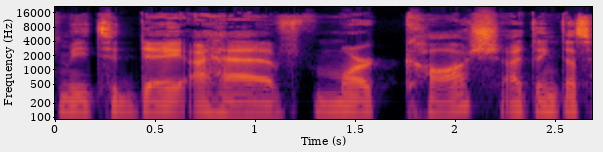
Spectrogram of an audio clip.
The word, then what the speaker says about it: Koch: With me today, I have Mark Koch. I think that's how you pronounce it, right? Or no? Cook, cook, Cook.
